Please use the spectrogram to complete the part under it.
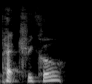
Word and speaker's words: petrichor: Petrichor? – Yeah.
